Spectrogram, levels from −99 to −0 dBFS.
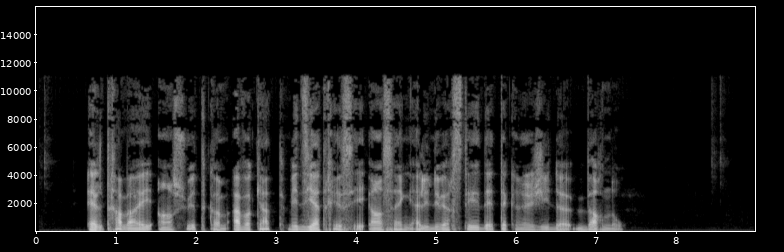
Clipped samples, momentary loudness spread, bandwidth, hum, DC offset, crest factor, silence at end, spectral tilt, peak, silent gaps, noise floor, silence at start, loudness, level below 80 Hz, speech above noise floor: under 0.1%; 8 LU; 11.5 kHz; none; under 0.1%; 26 dB; 1.65 s; -5 dB/octave; -4 dBFS; none; -78 dBFS; 0.65 s; -28 LUFS; -56 dBFS; 50 dB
